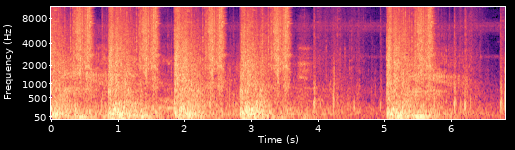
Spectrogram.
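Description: A shotgun fires loud, booming blasts.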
